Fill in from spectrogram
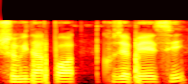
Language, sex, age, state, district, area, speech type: Bengali, male, 60+, West Bengal, Bankura, urban, spontaneous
